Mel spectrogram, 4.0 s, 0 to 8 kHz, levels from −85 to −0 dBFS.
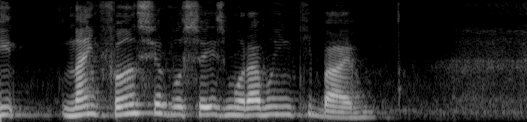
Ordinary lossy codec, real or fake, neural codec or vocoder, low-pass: none; fake; codec, 16 kHz, 8 kbps, FunCodec, trained on Chinese and English, 25 frames a second; none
